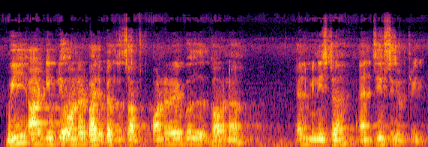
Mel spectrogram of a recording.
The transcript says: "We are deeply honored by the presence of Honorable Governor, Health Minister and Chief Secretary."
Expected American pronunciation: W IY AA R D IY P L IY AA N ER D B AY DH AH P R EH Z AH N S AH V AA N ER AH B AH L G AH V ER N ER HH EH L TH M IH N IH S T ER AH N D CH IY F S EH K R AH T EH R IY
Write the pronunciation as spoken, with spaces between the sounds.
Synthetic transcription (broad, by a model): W IY AA R D IY P L IY AA N ER D B AY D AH P R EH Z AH N S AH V AA N ER AH B AH L G AH V ER N ER HH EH L T M IH N IH S T ER AH N D CH IY F S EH K R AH T R IY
